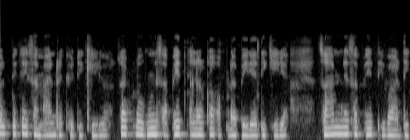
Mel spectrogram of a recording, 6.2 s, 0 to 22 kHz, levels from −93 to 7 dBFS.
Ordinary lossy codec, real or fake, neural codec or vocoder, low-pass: none; real; none; none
